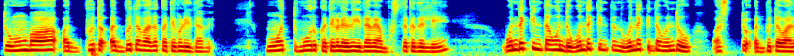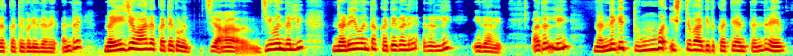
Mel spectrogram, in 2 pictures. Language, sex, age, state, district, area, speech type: Kannada, female, 45-60, Karnataka, Shimoga, rural, spontaneous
